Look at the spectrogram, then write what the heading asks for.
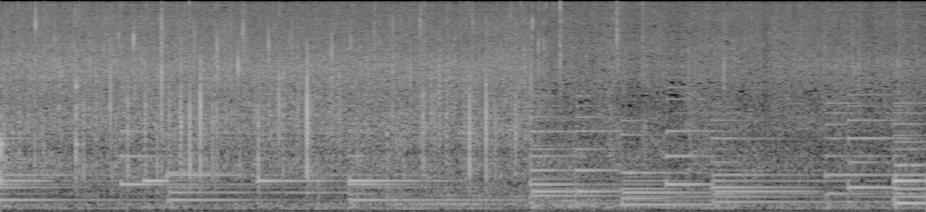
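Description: Oil sizzling in a nonstick wok as cooked rice is added to fried spring onions and stirred with a silicone spatula, with scattered crackles and ticks. Background music plays throughout.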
